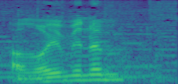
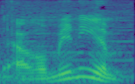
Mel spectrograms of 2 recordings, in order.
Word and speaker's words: aluminium: Now, if you're in America listening to this, you'll probably pronounce this next song aluminum. But if you're here in Australia, you'd pronounce it aluminium.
